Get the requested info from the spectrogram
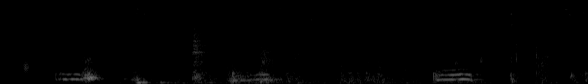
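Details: Staffordshire Bull Terrier puppies piled together in a basket indoors, sleeping after a full day of play in the garden; three short throaty, tonal snores with faint background rustling.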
